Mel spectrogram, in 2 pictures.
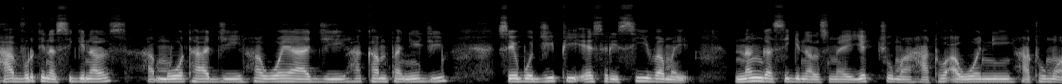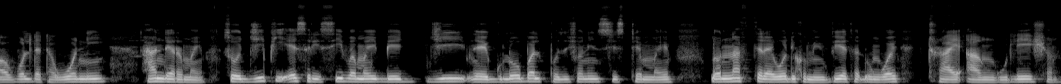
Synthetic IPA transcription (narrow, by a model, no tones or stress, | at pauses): havuɾtinasiɡnals | hamɔtad͡ʒihawɔjad͡ʒiɦakampanid͡ʒi | sɛjbɔd͡ʒipiʔɛsɾisivamaj | naŋɡasiɡnalsmajːet͡ʃːumaɦatɔʔa̰wonihatɔmɔavɔldatawonihandɛɾmaj | sɔd͡ʒipiɛsɾisivamajbɛd͡ʒiɛɡlobalpoziʃɔniŋsistɛmːajɗɔnːaftɛɾajwodikɔminviɛtaɗumwɔjtɾajʔaŋɡuleʃɔn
